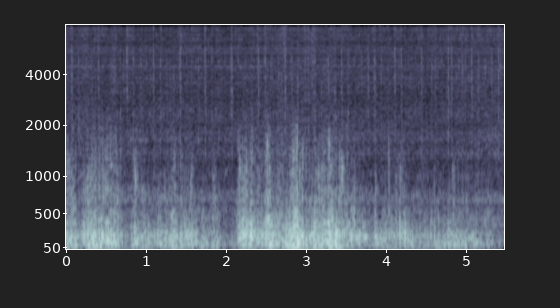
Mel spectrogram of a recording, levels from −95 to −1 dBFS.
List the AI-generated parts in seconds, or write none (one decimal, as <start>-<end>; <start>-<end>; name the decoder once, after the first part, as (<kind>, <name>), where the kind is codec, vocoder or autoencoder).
0.5-1.5 (vocoder, Vocos); 3.0-4.8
